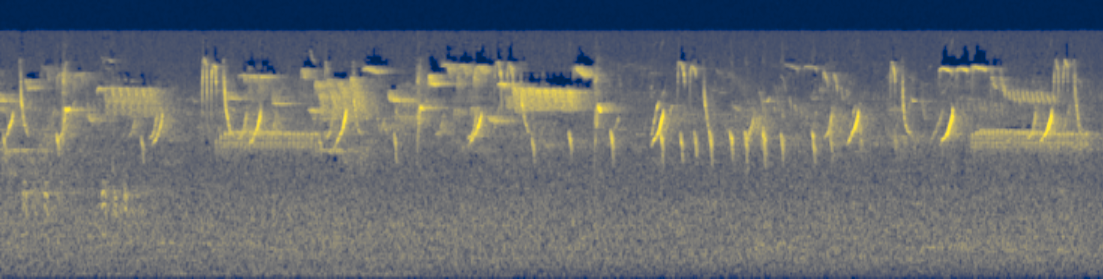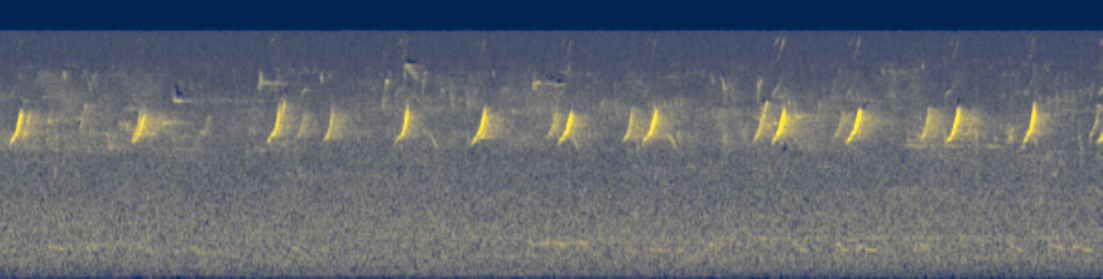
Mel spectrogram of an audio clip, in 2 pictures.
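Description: Birds chirping and twittering. Several call at once at first, then from about a third of the way in a single short chirp repeats about once a second.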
